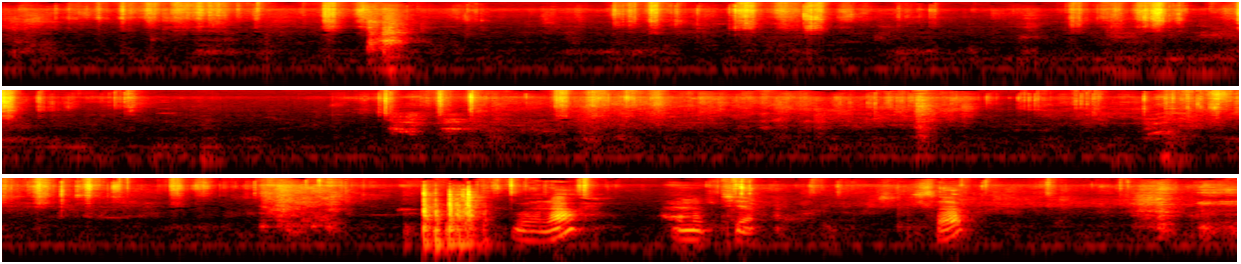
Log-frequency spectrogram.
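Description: Kitchen knife cutting into a raw shallot's layers, a series of small crisp clicks and crunches at irregular intervals. About eighteen seconds in, a short, louder voice-like sound.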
